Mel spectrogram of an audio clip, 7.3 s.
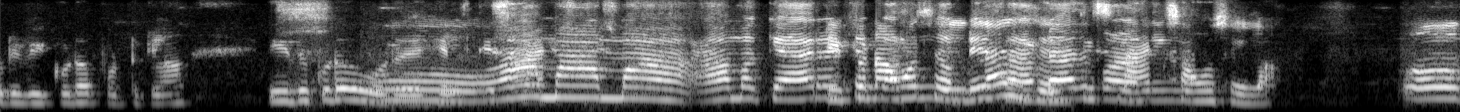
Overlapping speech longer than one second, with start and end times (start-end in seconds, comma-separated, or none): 4.2-6.0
